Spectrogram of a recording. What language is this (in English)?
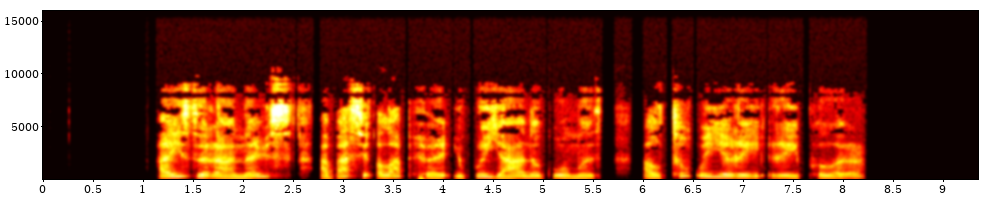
Abkhazian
